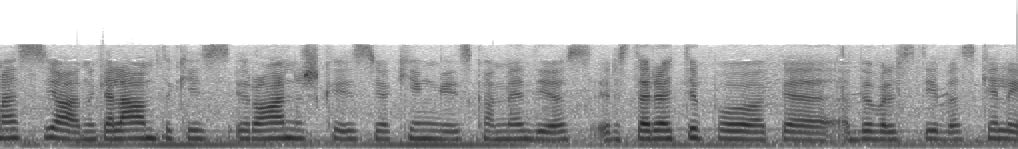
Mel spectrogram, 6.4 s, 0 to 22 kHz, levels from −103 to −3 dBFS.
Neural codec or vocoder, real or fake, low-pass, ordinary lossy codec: none; real; 7.2 kHz; AAC, 48 kbps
